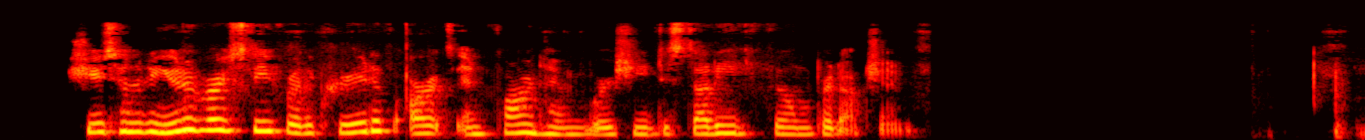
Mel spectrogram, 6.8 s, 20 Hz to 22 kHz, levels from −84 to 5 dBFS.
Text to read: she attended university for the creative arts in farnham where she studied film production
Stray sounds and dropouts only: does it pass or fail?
pass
